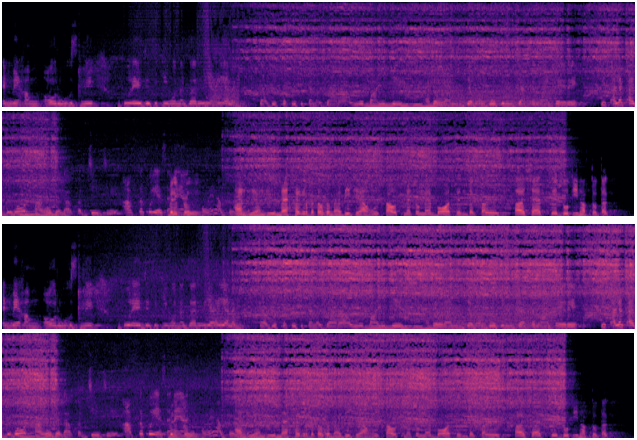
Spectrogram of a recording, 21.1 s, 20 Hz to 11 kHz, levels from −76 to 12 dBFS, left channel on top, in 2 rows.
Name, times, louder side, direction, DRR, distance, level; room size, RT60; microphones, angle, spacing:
voice 1, 0.0-4.0 4.3-14.7 15.9-16.0 16.3-16.4 18.5-18.9, equal, 25° right, 10 dB, 1.2 m, -35 dB
sound 1, 1.3-20.0, right 6 dB, 70° right, 1.5 m, -30 dB
sound 2, 2.0-4.2 4.6-9.3, left 1 dB, 5° left, 1.9 m, -43 dB
voice 2, 6.0-7.5 10.8-11.7 13.3-13.9 14.4-20.7, left 4 dB, 65° left, 14 dB, 0.8 m, -32 dB
26.0 x 18.0 x 7.6 m, 0.92 s
head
